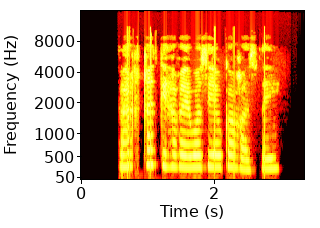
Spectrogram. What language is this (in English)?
Pashto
